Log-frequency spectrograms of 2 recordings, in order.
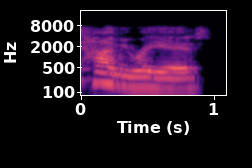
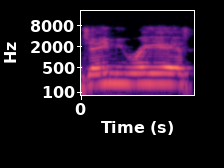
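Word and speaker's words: Jaime Reyes: can I say this it's haime Ray ass I know you want to call him Jamie Ray ass that's disrespectful as hell that mean means your privilege behind can't even do enough to just pronounce it like it's supposed to be pronounced you said you just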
